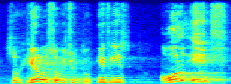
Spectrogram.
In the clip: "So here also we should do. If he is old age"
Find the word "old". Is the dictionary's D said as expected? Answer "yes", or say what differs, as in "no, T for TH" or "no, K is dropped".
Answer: no, D is dropped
